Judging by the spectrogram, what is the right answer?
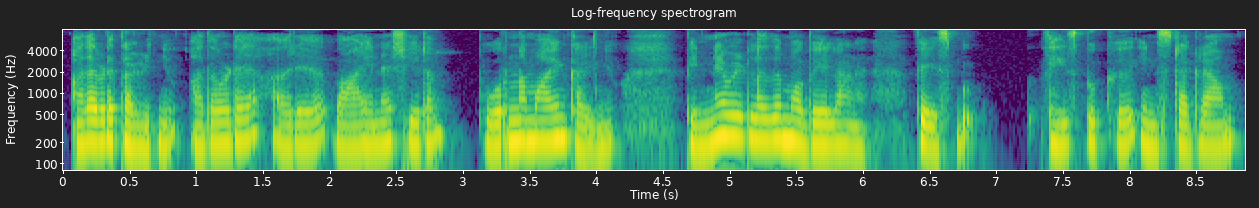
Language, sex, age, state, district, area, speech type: Malayalam, female, 18-30, Kerala, Wayanad, rural, spontaneous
